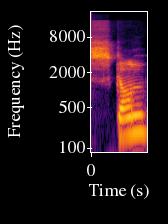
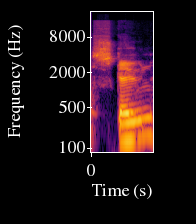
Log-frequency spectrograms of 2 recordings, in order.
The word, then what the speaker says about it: scone: castle near perth is scone or scone whatever you want is that the castle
